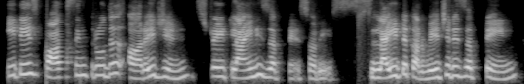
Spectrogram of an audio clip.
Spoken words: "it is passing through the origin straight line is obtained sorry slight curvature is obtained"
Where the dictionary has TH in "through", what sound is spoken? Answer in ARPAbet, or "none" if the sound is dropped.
T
